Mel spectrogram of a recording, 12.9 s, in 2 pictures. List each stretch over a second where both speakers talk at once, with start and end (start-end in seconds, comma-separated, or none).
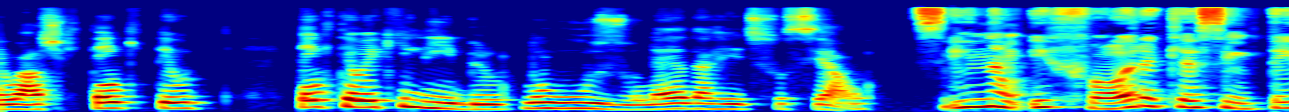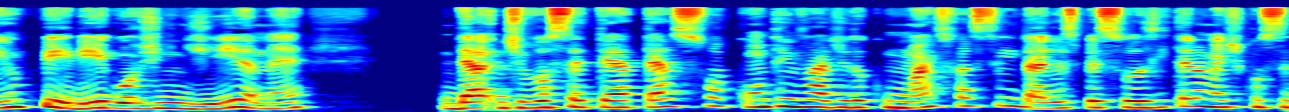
none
